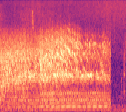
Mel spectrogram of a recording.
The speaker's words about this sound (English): It is a hail cannon that I saw in action. It protects peaches at a farm in South Carolina from thunderstorms and hail.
